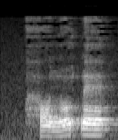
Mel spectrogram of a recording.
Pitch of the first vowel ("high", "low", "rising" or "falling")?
low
